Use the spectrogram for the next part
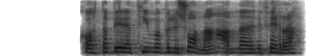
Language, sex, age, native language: Icelandic, female, 40-49, Icelandic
